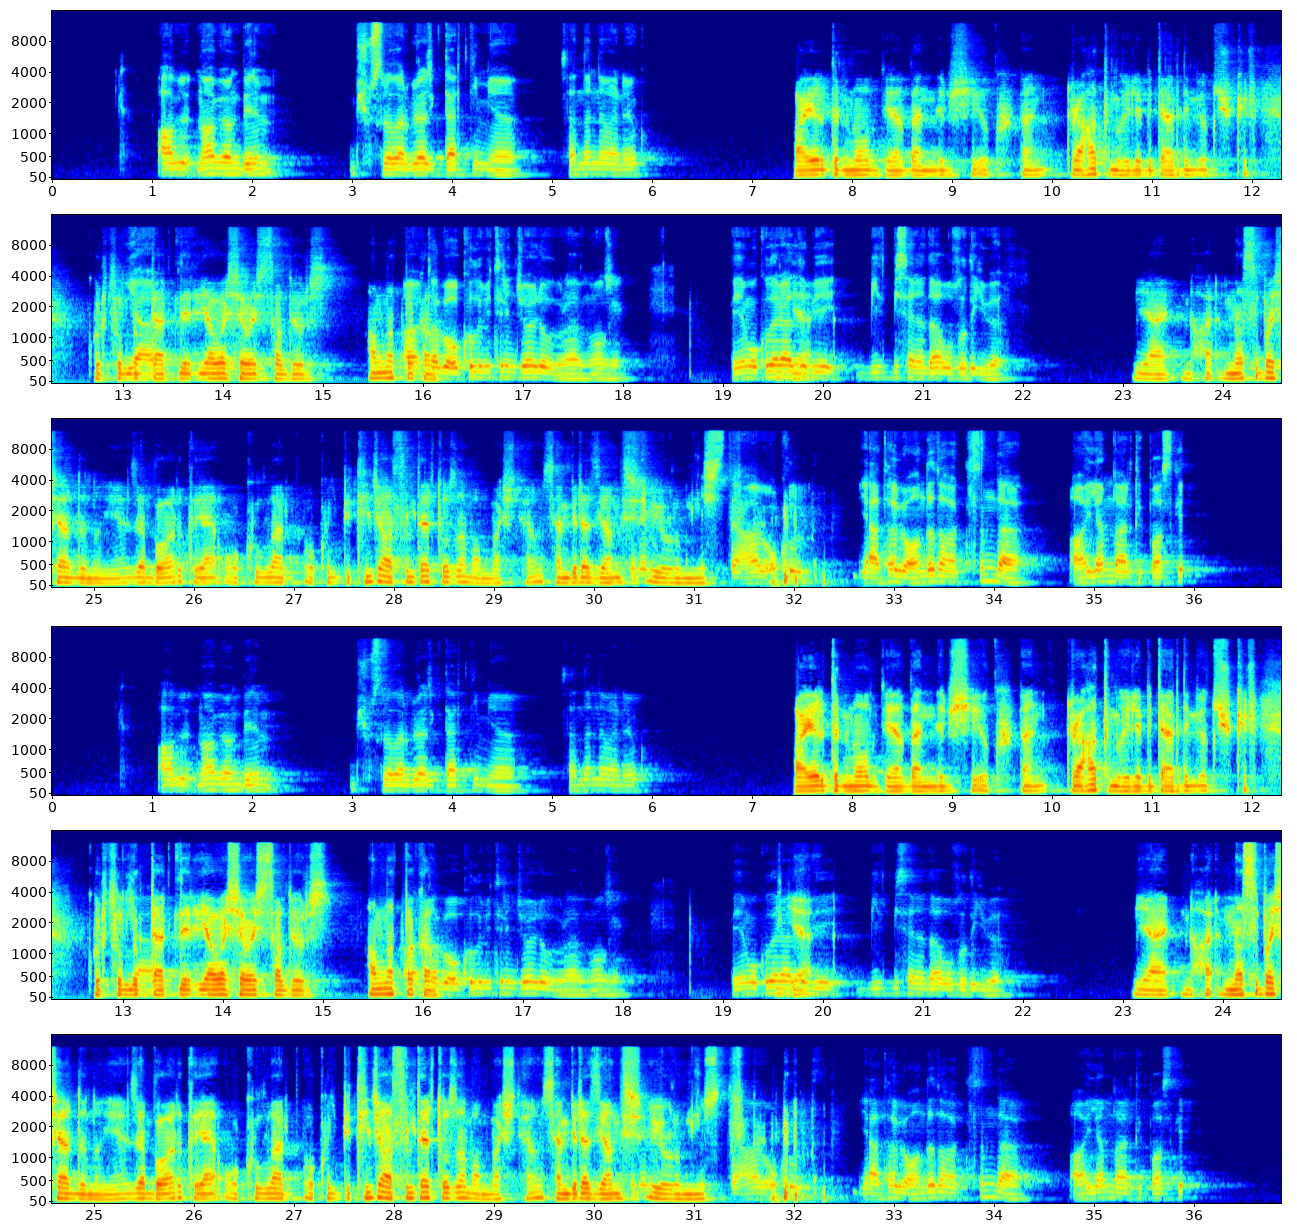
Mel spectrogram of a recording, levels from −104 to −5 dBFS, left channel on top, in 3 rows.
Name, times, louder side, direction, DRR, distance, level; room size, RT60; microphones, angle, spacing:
voice 1, 1.1-2.3 3.0-4.7 5.2-5.9 13.0-13.4 15.8-18.0 19.1-21.8 30.4-30.6 31.1-32.1 32.6-34.3 34.8-35.9, left 4 dB, 80° left, 0.9 m, -35 dB
voice 2, 7.4-15.1 15.4-16.1 19.5-19.9 23.1-31.5, right 3 dB, 55° right, 1.0 m, -29 dB
28.5 x 18.5 x 8.6 m
head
